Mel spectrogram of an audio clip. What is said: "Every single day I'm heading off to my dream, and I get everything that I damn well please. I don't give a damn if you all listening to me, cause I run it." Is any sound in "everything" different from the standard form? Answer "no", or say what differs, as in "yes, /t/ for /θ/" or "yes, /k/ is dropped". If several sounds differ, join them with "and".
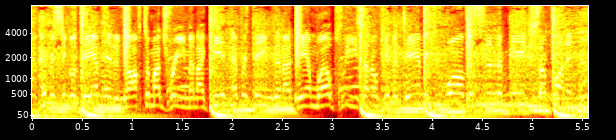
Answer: no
